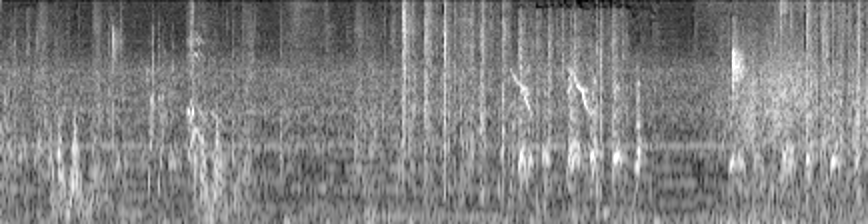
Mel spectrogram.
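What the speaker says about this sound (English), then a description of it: "I hear more chickies." Hens cluck repeatedly in the Slime Rancher video game, several short clucks and squawks scattered over a steady low game hum, fairly close and clear.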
